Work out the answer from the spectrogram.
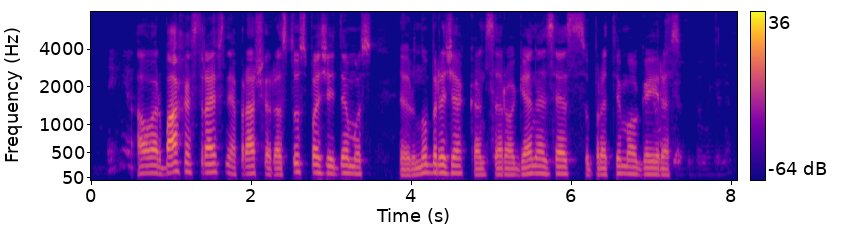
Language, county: Lithuanian, Vilnius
